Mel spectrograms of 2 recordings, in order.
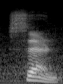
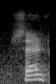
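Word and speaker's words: scent: एक साथ आए हैं इसलिए हमने सी का उच्चारण नहीं किया है हमारा नेक्स्ट वर्ड है एस सी ई एन टी सेंट सेंट होता है सुगंध या खुशबू और हमारा नेक्स्ट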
